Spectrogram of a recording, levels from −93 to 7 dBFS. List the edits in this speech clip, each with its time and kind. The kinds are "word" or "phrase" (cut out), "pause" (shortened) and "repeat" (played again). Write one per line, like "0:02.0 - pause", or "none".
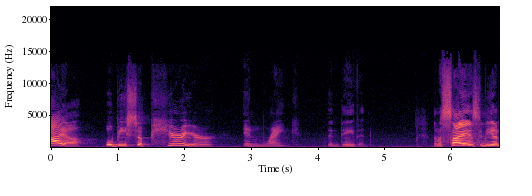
none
